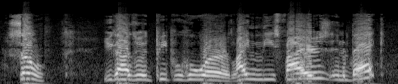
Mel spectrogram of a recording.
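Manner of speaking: mock an officer sizing up suspects; questioning cop. Cop confronts boys about fires, probing question.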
